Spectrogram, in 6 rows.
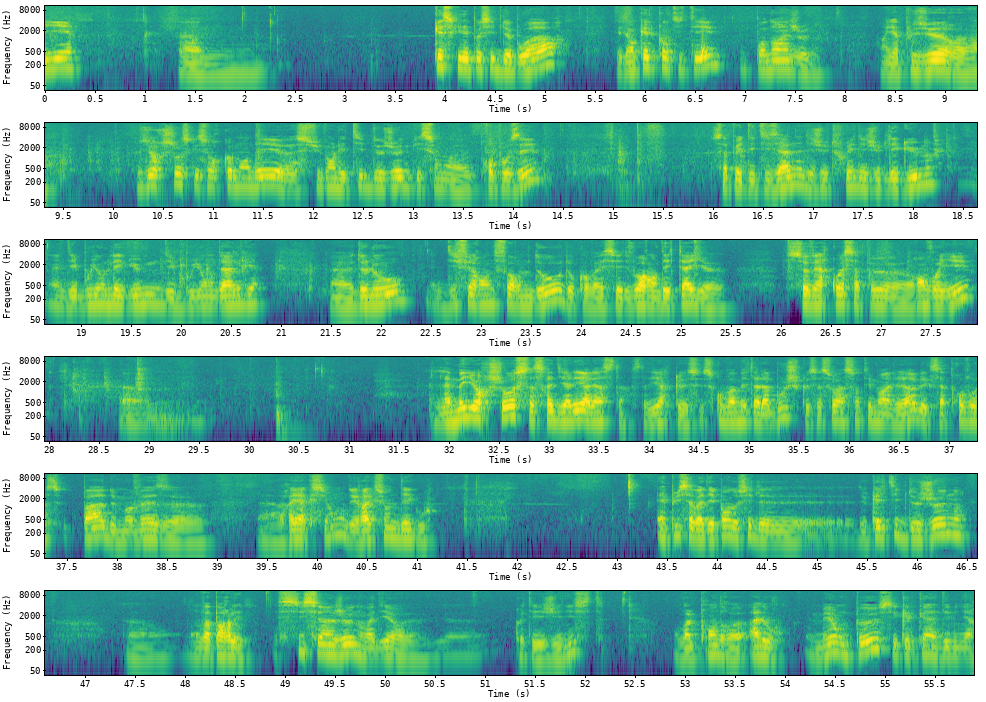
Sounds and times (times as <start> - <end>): Speech: 0.0 - 0.5, 1.3 - 2.3, 3.9 - 9.6, 10.2 - 14.4, 16.0 - 20.9, 21.5 - 28.0, 28.7 - 29.6, 31.8 - 41.2, 43.4 - 46.6, 47.4 - 52.2, 52.9 - 55.8.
